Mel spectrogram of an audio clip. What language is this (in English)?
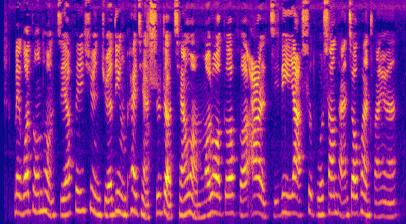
Chinese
